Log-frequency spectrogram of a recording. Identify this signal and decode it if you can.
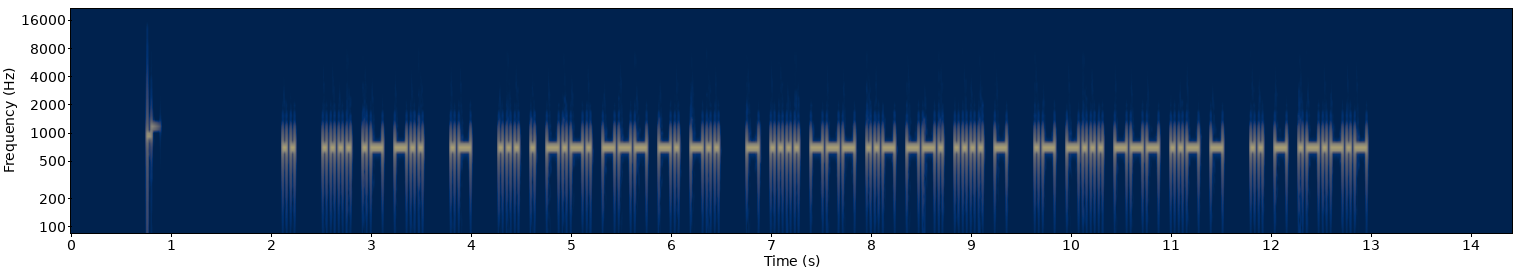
Morse code, heard as a keyed tone, about 29 wpm, 700 Hz. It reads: I HAD A SECOND THOUGHT ABOUT IT.
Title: Sentences from Top 1000 Words - Review Part 1 - 30wpm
